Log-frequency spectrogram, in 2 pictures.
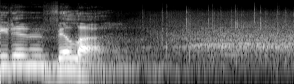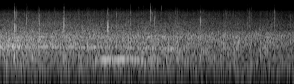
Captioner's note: audience applauds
